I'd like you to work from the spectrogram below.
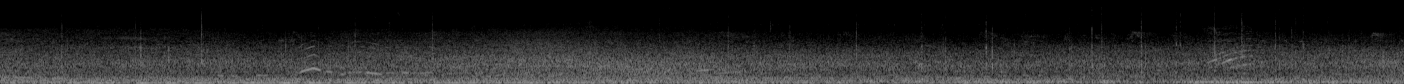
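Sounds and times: road traffic: 0:00.0 - 0:14.0.

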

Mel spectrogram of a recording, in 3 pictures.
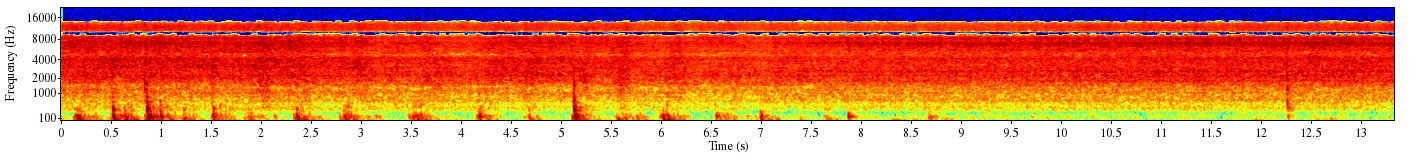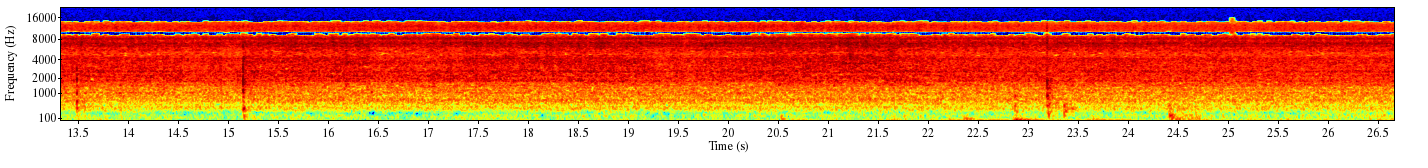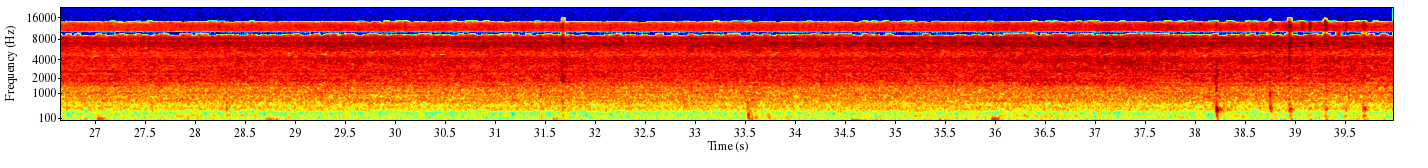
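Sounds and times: wooden spatula knocking a pan: 0:00.0 - 0:09.0, 0:38.2 - 0:39.9
vegetables and meat sizzling in a skillet: 0:00.0 - 0:39.9.

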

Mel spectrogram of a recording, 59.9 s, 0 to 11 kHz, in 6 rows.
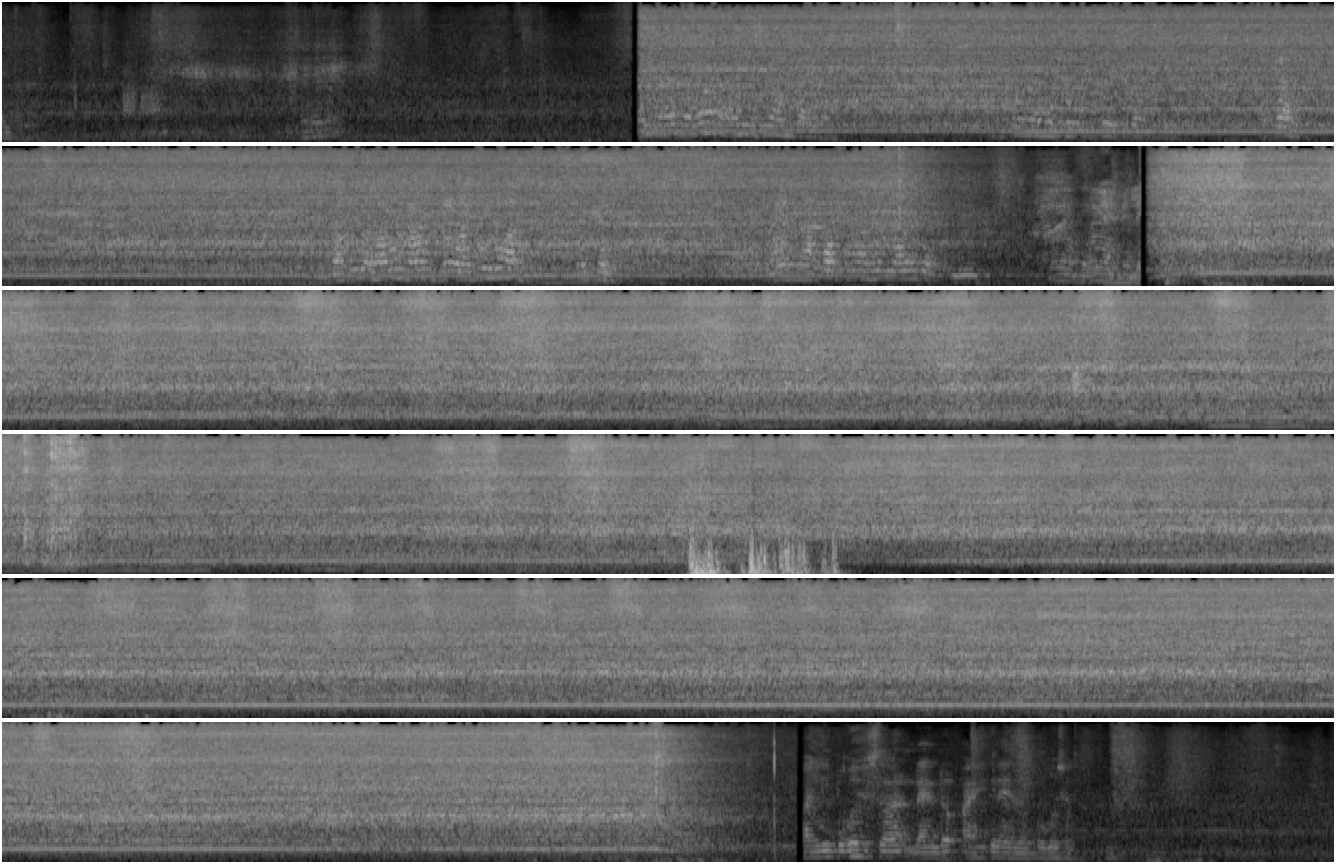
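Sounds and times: hair dryer blowing: 0:04.7 - 0:17.5, 0:18.6 - 0:56.0.

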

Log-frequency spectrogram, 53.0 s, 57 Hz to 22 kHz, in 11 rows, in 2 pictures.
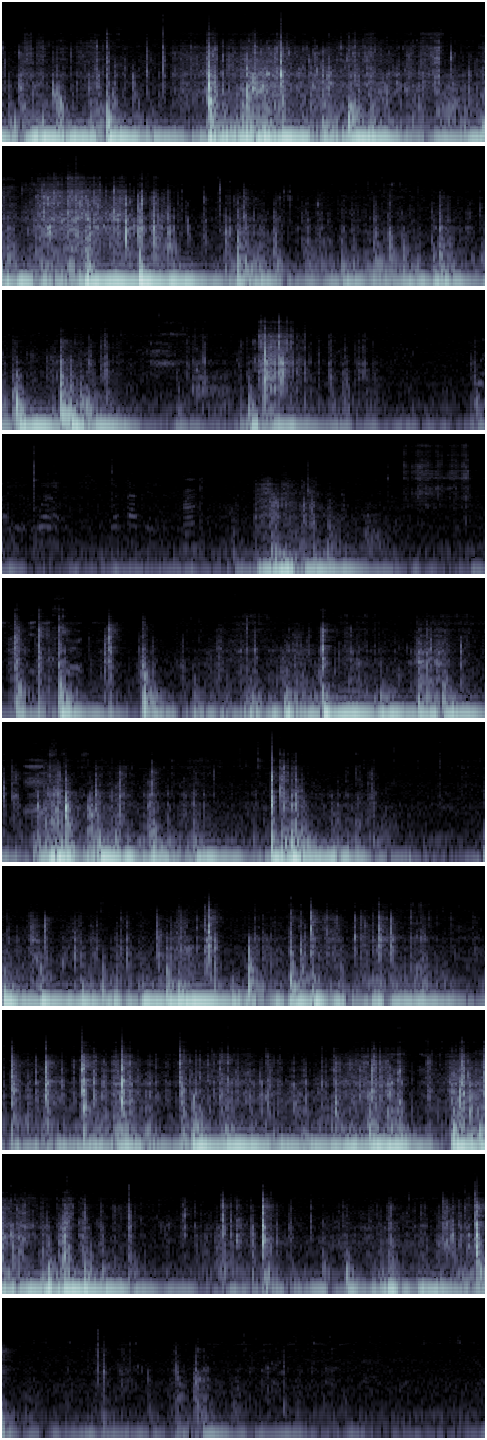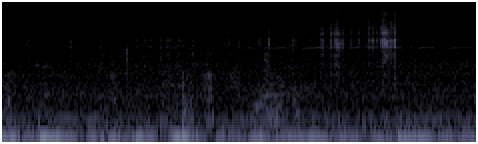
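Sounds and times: paddle splashing through water: 0:00.0 - 0:13.4, 0:20.9 - 0:46.5
heavy low rumble: 0:00.0 - 0:40.5.

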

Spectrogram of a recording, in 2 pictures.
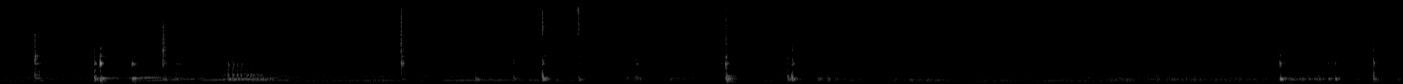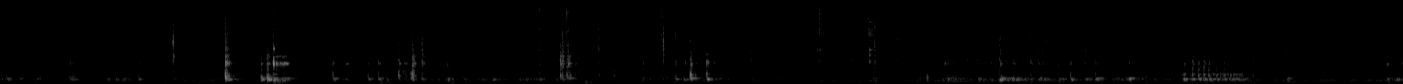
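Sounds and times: packaging rustling and clicking: 0:19.4 - 0:25.4.

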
